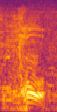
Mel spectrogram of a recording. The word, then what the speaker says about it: Prost: When I was young, it was Pro. Yeah. And then when I started to go motor racing, it was Prost, because I think it was easier for them to pronounce that.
